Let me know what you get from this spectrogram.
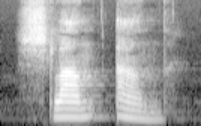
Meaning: inflection of aanslaan: 1. plural present indicative 2. plural present subjunctive
- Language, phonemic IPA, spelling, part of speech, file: Dutch, /ˈslan ˈan/, slaan aan, verb, Nl-slaan aan.ogg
